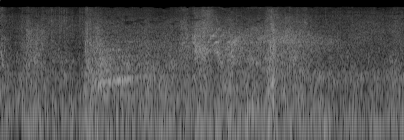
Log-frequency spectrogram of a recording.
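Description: A fiery blast booms.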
